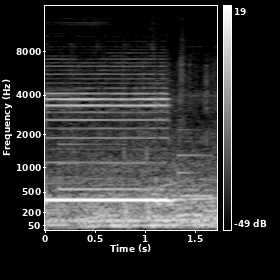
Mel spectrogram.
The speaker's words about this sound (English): So I got to sit on my horn and shit. Just to make people know the fuck time it is.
